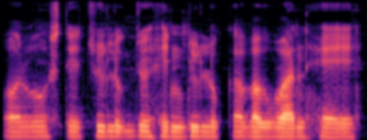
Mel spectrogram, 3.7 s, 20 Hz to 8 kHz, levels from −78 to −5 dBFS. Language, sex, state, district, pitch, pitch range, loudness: Hindi, male, Arunachal Pradesh, Longding, 105 Hz, 100-105 Hz, -21 LUFS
